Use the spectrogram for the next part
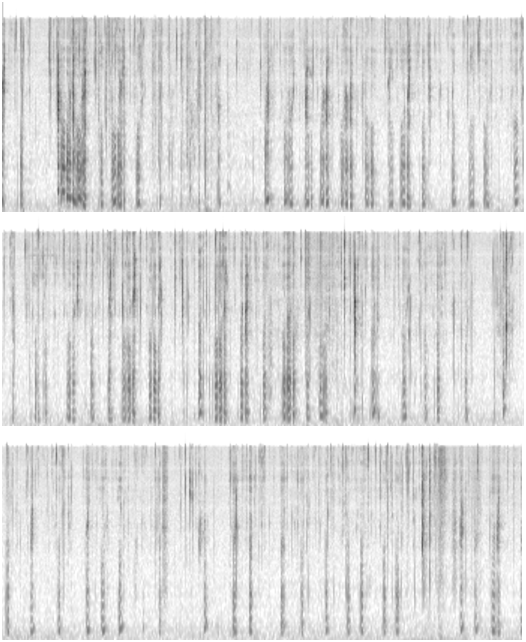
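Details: Pumbaa, a house meerkat, worked up over a treat of animal jelly eaten straight off the floor. A long run of quick, clicky chirps pulses steadily several times a second, with brief pauses, while people laugh nearby.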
